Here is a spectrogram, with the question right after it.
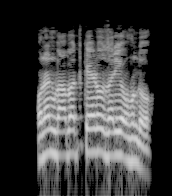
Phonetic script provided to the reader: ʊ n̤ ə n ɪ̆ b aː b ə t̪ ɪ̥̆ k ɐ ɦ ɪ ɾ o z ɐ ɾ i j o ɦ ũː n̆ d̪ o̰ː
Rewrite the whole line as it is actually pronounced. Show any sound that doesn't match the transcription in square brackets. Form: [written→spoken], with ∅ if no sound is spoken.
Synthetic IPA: ʊ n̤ ə n ɪ̆ b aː b ə t̪ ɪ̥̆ k ɐ ɦ ɪ [ɾ→ɽ] o z ɐ ɾ i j o ɦ ũː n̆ d̪ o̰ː

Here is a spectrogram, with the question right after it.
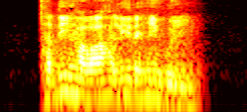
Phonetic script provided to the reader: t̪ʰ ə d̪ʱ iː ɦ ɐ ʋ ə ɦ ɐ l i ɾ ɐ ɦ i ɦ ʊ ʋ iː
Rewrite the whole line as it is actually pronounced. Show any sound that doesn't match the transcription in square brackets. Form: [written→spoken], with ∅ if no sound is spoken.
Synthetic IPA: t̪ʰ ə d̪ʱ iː ɦ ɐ ʋ [ə→a] ɦ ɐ l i ɾ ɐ ɦ i ɦ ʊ [ʋ→∅] iː

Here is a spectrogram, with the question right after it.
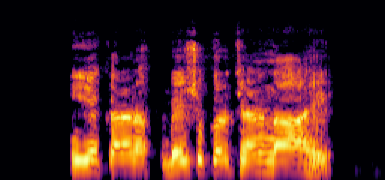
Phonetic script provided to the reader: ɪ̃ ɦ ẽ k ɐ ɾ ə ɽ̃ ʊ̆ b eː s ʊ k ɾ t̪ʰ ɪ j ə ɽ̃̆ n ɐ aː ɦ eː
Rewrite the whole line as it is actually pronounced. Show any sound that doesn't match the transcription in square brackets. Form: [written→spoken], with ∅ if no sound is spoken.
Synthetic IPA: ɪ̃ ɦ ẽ k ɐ ɾ ə ɽ̃ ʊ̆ b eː [s→ʃ] ʊ k ɾ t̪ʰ [ɪ→i] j ə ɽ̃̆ n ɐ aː ɦ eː

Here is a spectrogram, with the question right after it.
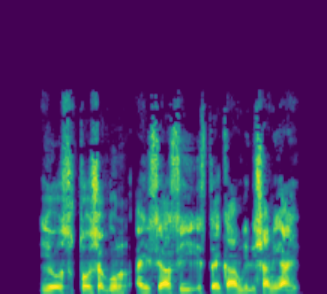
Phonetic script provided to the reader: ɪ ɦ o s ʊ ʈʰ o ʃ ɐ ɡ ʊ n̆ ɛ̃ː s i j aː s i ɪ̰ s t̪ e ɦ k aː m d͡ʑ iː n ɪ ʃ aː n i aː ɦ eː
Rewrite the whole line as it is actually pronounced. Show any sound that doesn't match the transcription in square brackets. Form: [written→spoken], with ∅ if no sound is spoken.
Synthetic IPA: ɪ ɦ o s ʊ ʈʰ o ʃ ɐ ɡ ʊ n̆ ɛ̃ː s i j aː s i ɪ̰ s t̪ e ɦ k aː m d͡ʑ iː n ɪ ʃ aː n i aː ɦ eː

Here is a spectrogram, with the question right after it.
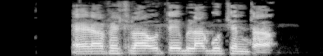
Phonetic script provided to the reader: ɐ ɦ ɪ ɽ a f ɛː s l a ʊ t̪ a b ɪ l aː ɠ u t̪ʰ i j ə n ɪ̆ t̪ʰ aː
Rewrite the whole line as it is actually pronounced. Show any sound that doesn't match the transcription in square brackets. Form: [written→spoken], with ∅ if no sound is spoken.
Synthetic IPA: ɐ ɦ ɪ ɽ a f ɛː s l a ʊ t̪ [a→e] b ɪ l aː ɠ u t̪ʰ i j ə n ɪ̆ t̪ʰ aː

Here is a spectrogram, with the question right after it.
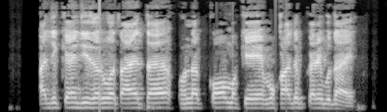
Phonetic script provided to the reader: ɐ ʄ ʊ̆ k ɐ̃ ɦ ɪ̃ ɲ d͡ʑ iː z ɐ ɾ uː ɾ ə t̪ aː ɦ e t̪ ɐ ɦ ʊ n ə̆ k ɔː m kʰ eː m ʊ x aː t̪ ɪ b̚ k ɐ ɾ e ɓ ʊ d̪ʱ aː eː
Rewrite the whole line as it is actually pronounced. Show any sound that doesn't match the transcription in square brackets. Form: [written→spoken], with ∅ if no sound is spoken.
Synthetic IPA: ɐ ʄ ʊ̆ k ɐ̃ ɦ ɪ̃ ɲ d͡ʑ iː z ɐ ɾ uː ɾ ə t̪ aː ɦ e t̪ ɐ ɦ ʊ n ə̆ k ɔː m kʰ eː m ʊ x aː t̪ ɪ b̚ k ɐ ɾ e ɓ ʊ d̪ʱ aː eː

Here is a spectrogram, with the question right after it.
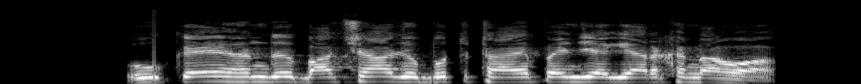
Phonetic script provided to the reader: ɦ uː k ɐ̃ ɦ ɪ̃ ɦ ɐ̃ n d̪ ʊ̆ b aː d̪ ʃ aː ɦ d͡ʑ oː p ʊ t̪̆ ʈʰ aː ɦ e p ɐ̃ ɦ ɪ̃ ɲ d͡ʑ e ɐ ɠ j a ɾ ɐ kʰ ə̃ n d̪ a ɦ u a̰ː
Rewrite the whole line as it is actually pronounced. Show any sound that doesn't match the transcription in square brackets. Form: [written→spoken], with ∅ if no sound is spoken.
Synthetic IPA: ɦ uː k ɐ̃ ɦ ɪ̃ ɦ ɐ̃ n d̪ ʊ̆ b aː d̪ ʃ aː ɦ d͡ʑ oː [p→b] ʊ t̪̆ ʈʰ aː ɦ e p ɐ̃ ɦ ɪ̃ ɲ d͡ʑ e ɐ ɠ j a ɾ ɐ kʰ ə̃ n d̪ a ɦ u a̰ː

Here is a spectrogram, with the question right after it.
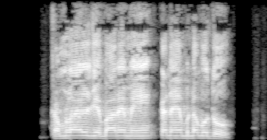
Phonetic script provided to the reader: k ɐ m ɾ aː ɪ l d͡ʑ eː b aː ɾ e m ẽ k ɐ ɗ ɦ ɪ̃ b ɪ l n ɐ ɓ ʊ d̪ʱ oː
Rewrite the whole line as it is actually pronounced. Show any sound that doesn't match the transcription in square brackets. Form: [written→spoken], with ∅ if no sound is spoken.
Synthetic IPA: k ɐ m [ɾ→l] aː ɪ l d͡ʑ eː b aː ɾ e m ẽ k ɐ ɗ ɦ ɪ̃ b ɪ [l→∅] n ɐ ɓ ʊ d̪ʱ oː

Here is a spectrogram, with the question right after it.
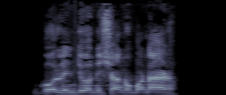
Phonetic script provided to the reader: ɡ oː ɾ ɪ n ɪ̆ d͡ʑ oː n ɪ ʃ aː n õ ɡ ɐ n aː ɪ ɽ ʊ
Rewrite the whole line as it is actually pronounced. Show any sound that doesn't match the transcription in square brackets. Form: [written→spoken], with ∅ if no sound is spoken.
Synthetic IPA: ɡ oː [ɾ→l] ɪ n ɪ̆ d͡ʑ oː n ɪ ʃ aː n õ [ɡ→b] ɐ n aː ɪ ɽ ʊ

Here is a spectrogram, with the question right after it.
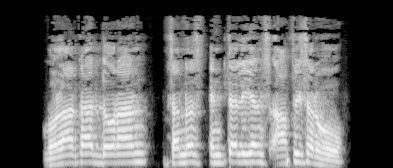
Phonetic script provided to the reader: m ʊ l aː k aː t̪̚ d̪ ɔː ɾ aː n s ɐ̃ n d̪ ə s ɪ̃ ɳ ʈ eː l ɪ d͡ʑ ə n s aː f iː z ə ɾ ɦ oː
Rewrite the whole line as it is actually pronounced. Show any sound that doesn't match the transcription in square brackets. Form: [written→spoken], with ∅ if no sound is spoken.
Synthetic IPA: m ʊ l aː k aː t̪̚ d̪ ɔː ɾ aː n s ɐ̃ n d̪ ə s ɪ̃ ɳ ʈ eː l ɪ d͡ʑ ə n s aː f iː [z→s] ə ɾ ɦ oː

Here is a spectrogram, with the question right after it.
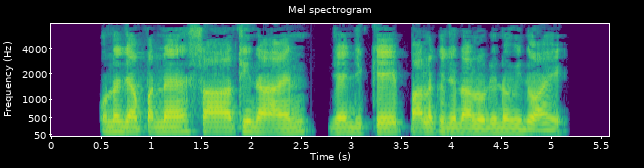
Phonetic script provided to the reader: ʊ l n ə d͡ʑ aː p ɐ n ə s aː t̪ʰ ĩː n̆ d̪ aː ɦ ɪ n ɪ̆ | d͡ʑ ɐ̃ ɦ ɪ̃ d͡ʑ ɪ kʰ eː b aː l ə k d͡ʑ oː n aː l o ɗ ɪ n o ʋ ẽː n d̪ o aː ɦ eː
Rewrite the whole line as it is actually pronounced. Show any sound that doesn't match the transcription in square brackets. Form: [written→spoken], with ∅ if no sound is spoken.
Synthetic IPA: ʊ [l→∅] n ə d͡ʑ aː p ɐ n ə s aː t̪ʰ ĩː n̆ d̪ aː ɦ ɪ n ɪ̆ | d͡ʑ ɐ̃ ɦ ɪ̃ d͡ʑ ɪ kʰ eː [b→p] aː l ə k d͡ʑ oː n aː l o ɗ ɪ n o ʋ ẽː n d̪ o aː ɦ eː

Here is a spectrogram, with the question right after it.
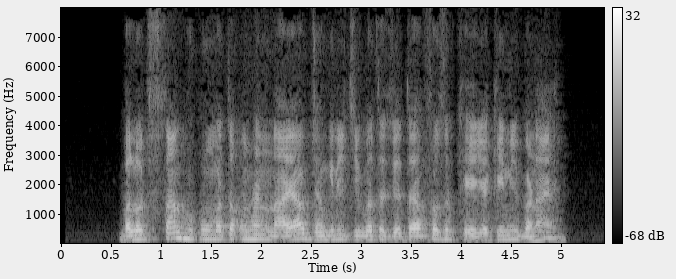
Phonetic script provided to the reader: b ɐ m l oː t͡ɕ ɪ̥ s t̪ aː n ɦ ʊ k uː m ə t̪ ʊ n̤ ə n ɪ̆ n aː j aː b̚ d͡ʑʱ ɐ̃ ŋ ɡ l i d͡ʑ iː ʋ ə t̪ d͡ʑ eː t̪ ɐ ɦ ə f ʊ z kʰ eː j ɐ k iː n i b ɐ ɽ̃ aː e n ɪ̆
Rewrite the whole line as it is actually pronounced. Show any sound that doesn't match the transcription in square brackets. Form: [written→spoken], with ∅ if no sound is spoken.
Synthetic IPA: b ɐ [m→∅] l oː t͡ɕ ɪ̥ s t̪ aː n ɦ ʊ k uː m ə t̪ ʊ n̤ ə n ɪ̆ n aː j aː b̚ d͡ʑʱ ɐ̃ ŋ ɡ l i d͡ʑ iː ʋ ə t̪ d͡ʑ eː t̪ ɐ ɦ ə f ʊ z kʰ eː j ɐ k iː n i b ɐ ɽ̃ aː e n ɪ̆

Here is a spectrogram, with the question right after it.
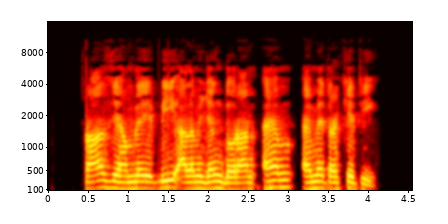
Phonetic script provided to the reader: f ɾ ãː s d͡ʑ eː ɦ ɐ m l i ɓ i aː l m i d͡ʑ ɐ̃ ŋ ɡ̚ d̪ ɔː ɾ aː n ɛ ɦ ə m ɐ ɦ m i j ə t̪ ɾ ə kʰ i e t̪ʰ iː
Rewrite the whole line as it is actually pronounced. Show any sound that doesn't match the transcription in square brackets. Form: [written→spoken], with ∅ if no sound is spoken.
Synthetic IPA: f ɾ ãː s d͡ʑ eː ɦ ɐ m l [i→e] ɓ [i→iː] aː l m i d͡ʑ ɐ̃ ŋ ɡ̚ d̪ ɔː ɾ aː n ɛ ɦ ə m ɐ ɦ m i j ə t̪ ɾ [ə→ɐ] kʰ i e t̪ʰ iː

